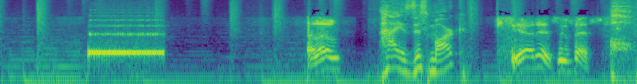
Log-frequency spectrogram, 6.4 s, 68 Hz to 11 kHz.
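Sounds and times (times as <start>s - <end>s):
outgoing telephone ringback tone: 0.9s - 1.7s
speech: 3.1s - 6.3s.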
